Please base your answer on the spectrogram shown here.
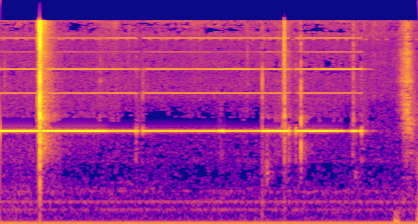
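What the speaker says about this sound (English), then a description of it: "This beeping stopping is me coming off of the connectors here" A continuity meter held to pellet stove connectors gives a sustained high electronic beep that stops and restarts in brief bursts, with a few sharp clicks and a low steady hum beneath it, in a quiet room.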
